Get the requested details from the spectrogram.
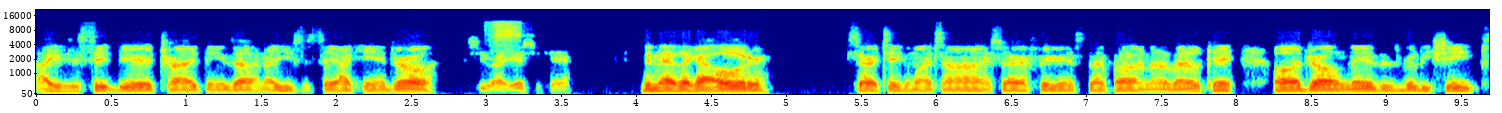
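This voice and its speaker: At a very fast pace, a man speaks with medium pitch and monotone, flat intonation. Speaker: college football player, draft prospect. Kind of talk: interview. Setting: video call. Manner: talkative, rambling; relaxed, casual.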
